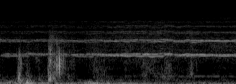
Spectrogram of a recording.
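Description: Hover selfie drone hovering and following close by, its propellers giving a steady high whine, with a few footsteps on gravel early on.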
